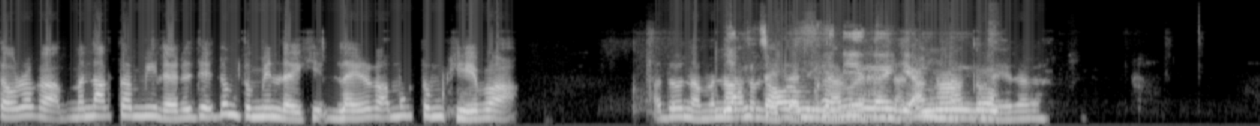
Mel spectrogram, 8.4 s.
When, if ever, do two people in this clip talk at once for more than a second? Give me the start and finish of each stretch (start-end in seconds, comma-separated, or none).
4.9-6.6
